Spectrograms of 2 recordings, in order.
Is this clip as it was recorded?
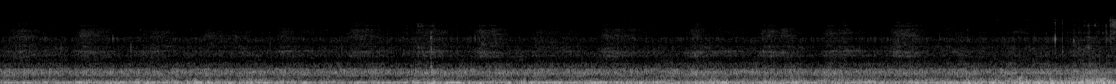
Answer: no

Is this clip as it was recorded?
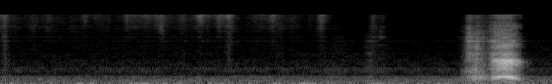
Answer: no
